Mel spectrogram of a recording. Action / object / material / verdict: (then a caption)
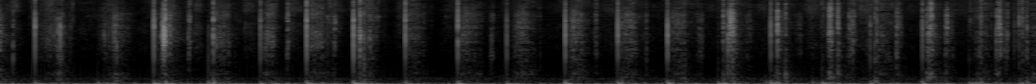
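scrape / coated cardboard puzzle scratched with a stylus / coated cardboard / none. A small stylus scratches the black scratch-off coating on a flat, thin cardboard jigsaw puzzle in fast strokes. Dry, bright scratching bursts come in a quick, irregular rhythm, about four strokes per second, over a faint low rumble, and each stroke stops short with no ring.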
